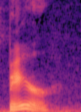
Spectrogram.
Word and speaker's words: Bexar: Bexar County? No, it's Bear, clearly.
